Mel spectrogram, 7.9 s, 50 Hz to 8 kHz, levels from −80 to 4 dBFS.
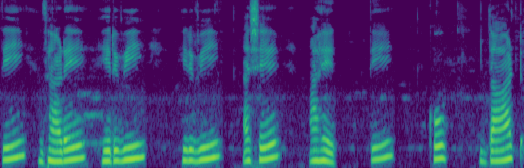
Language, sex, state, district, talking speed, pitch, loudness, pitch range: Marathi, female, Maharashtra, Mumbai Suburban, 75 wpm, 205 Hz, -16 LUFS, 185-235 Hz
